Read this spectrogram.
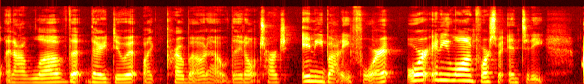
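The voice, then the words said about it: Hoarse, fading voice. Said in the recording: “my voice is slowly going out... My allergies are so bad right now... my tonsils feel like they're the size of like ping pong balls, and usually at night it gets harder to talk”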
